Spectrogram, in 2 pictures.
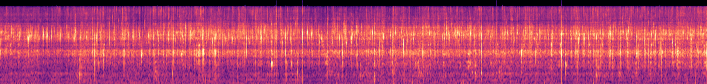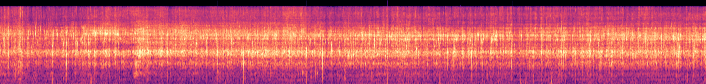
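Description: Chicken leg frying in hot oil in a shallow pan, with a steady sizzle and dense fine crackling that grows a little louder about halfway through.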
